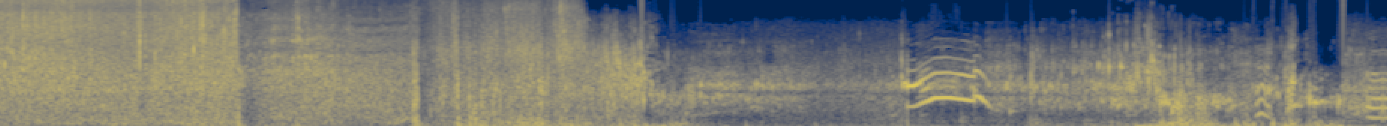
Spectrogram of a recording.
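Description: Rushing river water and splashing close to the microphone, loudest for the first four seconds. A short high vocal cry rises and falls about six seconds in.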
